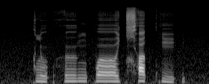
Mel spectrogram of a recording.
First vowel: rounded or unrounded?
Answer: rounded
